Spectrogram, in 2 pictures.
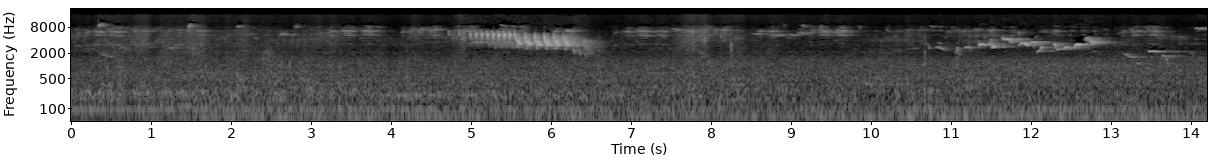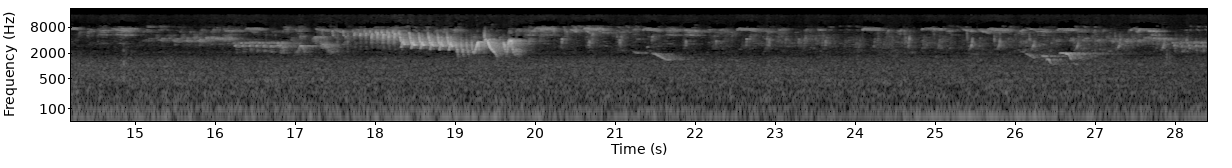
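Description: Birds calling outdoors: two loud, rapid trills that slide down in pitch, about five seconds in and again near the middle, with scattered short chirps between, over a steady low hum.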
